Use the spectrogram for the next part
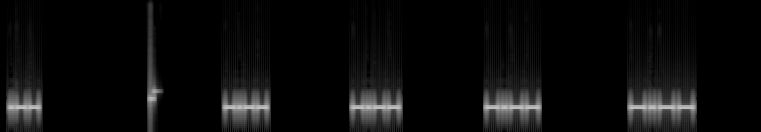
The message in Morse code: W YYYY

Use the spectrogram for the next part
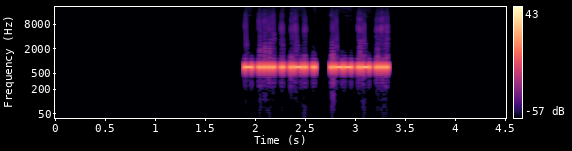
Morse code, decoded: THERE WAS

